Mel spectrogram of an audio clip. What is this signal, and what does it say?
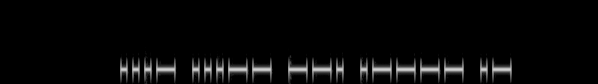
Morse code, heard as a keyed tone, about 20 wpm, 700 Hz. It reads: V3G1A
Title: Code Groups - 5 Letter:Numbers - 20wpm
